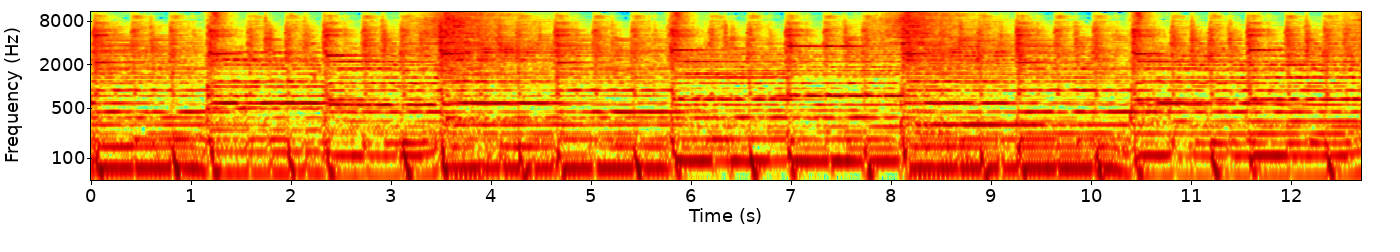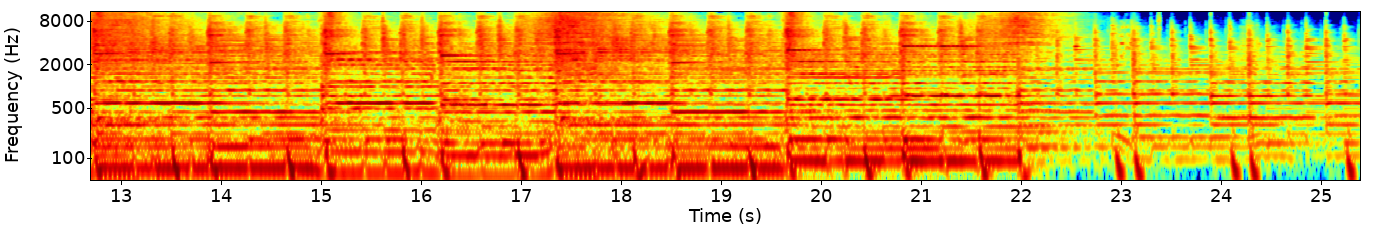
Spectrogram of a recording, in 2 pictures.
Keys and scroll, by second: 3.3 typing, 3.4 Return, 5.1 Escape, 5.2 Escape, 5.4 Escape.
